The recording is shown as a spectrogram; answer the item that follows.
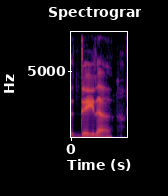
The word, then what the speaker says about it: data: But isn't the rule of the English language that if there's only one consonant between two vowels, the first vowel has a long vowel sound? So it's a data, not but, data.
